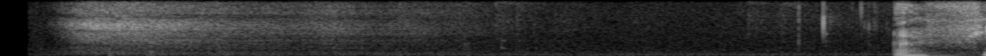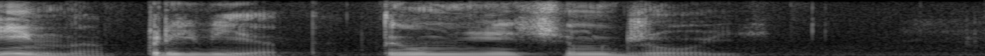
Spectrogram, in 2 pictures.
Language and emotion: Russian, positive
